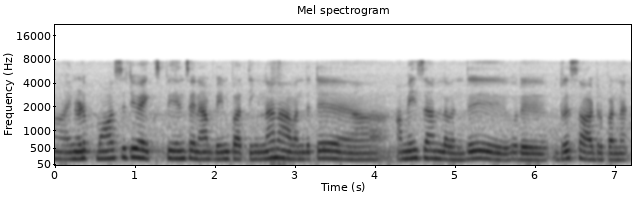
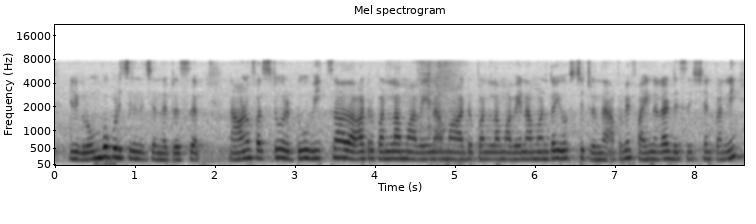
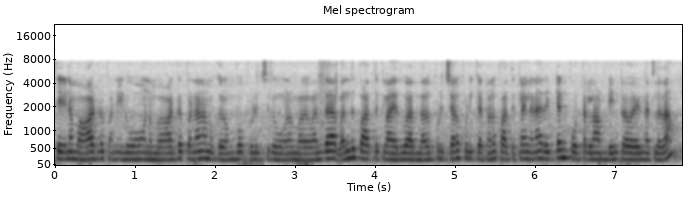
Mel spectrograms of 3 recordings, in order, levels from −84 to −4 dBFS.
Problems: background sounds at intervals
